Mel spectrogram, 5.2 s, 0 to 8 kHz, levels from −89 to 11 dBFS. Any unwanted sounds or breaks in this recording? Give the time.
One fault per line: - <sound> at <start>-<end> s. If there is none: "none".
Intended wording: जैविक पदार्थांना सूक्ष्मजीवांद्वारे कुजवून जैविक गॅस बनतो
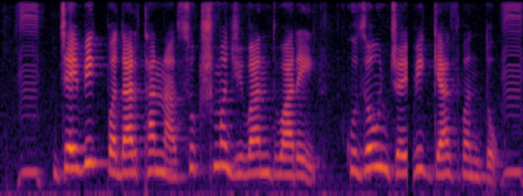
- dropout at 4.1-4.1 s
